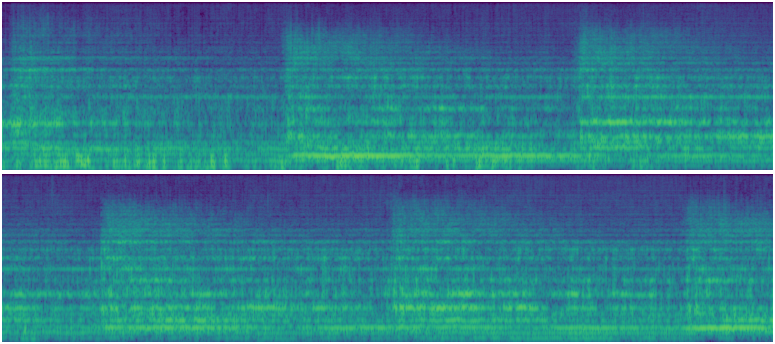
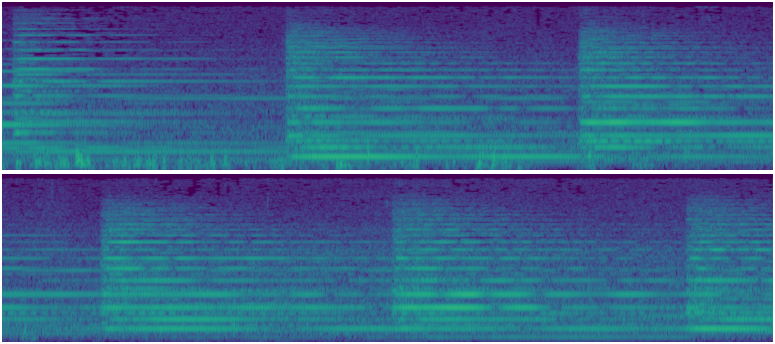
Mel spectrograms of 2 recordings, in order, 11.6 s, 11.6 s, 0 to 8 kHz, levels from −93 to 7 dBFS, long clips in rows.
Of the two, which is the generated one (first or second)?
first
